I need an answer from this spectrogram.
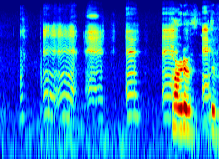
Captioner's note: baby gurgles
